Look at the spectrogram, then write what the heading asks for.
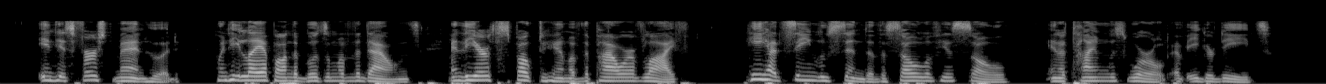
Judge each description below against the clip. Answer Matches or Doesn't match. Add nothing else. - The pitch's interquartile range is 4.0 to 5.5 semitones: Matches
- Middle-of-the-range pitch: Matches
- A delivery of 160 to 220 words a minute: Matches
